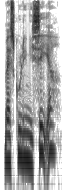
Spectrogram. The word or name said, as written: maskulinisere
